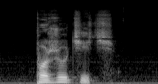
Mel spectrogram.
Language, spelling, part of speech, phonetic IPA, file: Polish, porzucić, verb, [pɔˈʒut͡ɕit͡ɕ], Pl-porzucić.ogg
